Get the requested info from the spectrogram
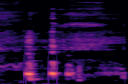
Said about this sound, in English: I need to cough now.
